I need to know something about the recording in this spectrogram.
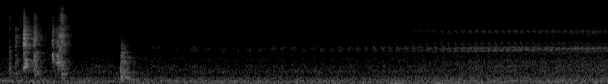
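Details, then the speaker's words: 1990s Lakewood T-99 twin window fan, before restoration, started on low: clicks at switch-on, then a thin high squeal builds over the hum; owner suspects a dry bearing in the left fan needing oil. "so you can really hear that dry bearing I think it's coming from the left fan"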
